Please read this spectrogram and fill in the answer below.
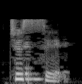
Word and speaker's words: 주스: So, 주스, 주스. We read each block-shaped unit is one syllable in length. Ju first, s going left to right. Is taken from English, most likely, juice. So one syllable for us, but in order for the s to be pronounced as a s fricative, it needs to be the beginning of the syllable. We say onset.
